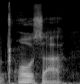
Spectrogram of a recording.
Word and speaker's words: Xhosa: It's XH is XHOSA is how that the name of the tribe and the language is what it's called is that's how it's spelled, and XH is how you express anglophonically is how you express the click going into the vowel sound, so Hosa. So okay. – Click into the O sound.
